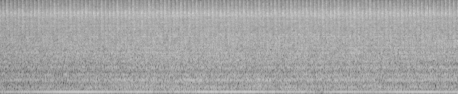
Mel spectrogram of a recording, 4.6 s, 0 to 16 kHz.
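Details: 2007 Kia Spectra manual, 166,000 miles, after crank no-start: steady low idle with slight uneven lope and surging; camshaft timing found about nine teeth before sync notch versus spec of third to fifth, way advanced, causing rough running.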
